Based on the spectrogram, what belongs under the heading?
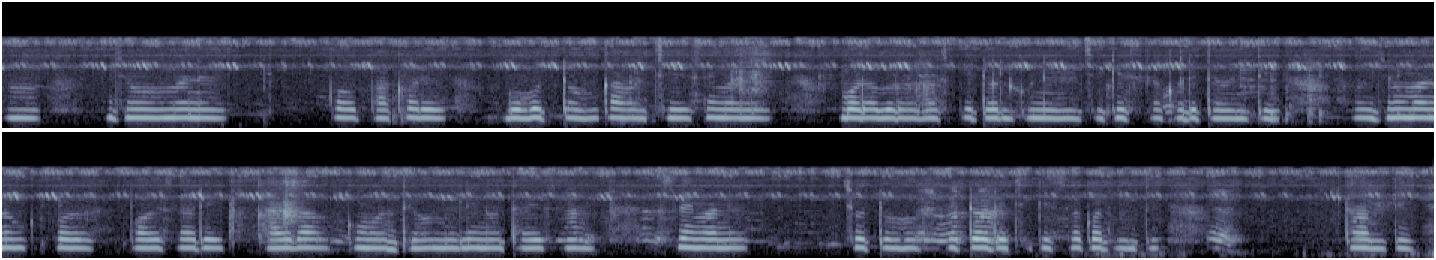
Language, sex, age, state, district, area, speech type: Odia, female, 18-30, Odisha, Nuapada, urban, spontaneous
